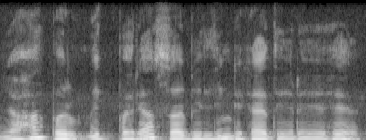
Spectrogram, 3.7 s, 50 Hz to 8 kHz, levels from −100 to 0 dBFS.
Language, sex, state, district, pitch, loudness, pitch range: Hindi, male, Arunachal Pradesh, Lower Dibang Valley, 130 Hz, -16 LUFS, 120-145 Hz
